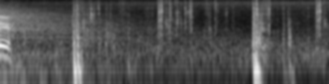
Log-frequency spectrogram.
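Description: Heavy punches land with dull thuds.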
